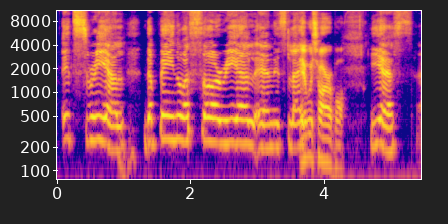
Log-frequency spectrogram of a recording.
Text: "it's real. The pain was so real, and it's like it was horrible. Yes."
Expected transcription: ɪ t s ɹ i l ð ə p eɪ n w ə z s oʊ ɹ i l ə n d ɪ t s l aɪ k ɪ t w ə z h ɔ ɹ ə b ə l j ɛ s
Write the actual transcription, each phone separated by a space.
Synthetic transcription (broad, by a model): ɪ t s ɹ i l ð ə p eɪ n w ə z s oʊ ɹ i l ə n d ɪ t s l aɪ ɪ t w ə z h ɔ ɹ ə b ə l j ɛ s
